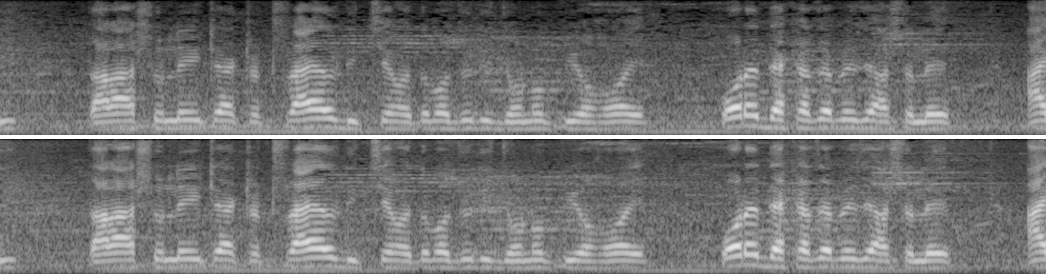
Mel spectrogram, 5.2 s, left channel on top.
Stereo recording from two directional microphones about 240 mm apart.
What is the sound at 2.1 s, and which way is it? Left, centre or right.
A man's voice, centre.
